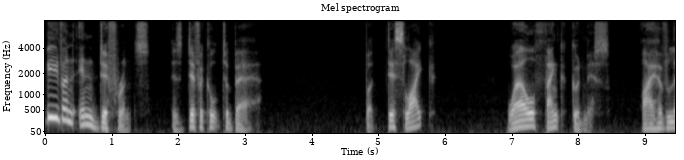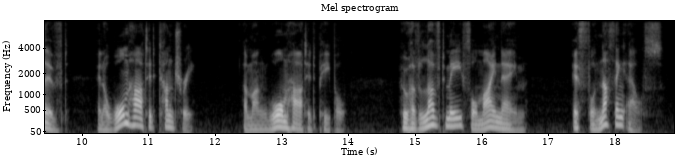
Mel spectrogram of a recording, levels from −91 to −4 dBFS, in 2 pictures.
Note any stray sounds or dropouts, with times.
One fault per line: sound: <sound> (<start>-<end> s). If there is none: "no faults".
no faults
